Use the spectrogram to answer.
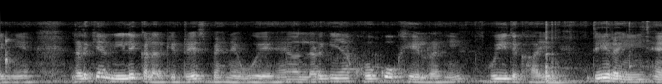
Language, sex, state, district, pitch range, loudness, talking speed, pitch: Hindi, male, Uttar Pradesh, Budaun, 105-135 Hz, -17 LUFS, 165 wpm, 125 Hz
